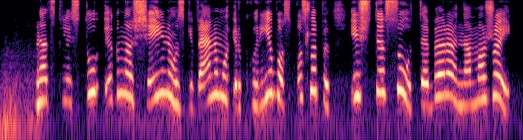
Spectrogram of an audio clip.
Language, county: Lithuanian, Vilnius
